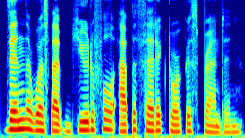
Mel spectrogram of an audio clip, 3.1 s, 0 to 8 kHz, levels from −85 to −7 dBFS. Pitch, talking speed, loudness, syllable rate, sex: 165 Hz, 155 wpm, -19 LUFS, 5.5 syllables/s, female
